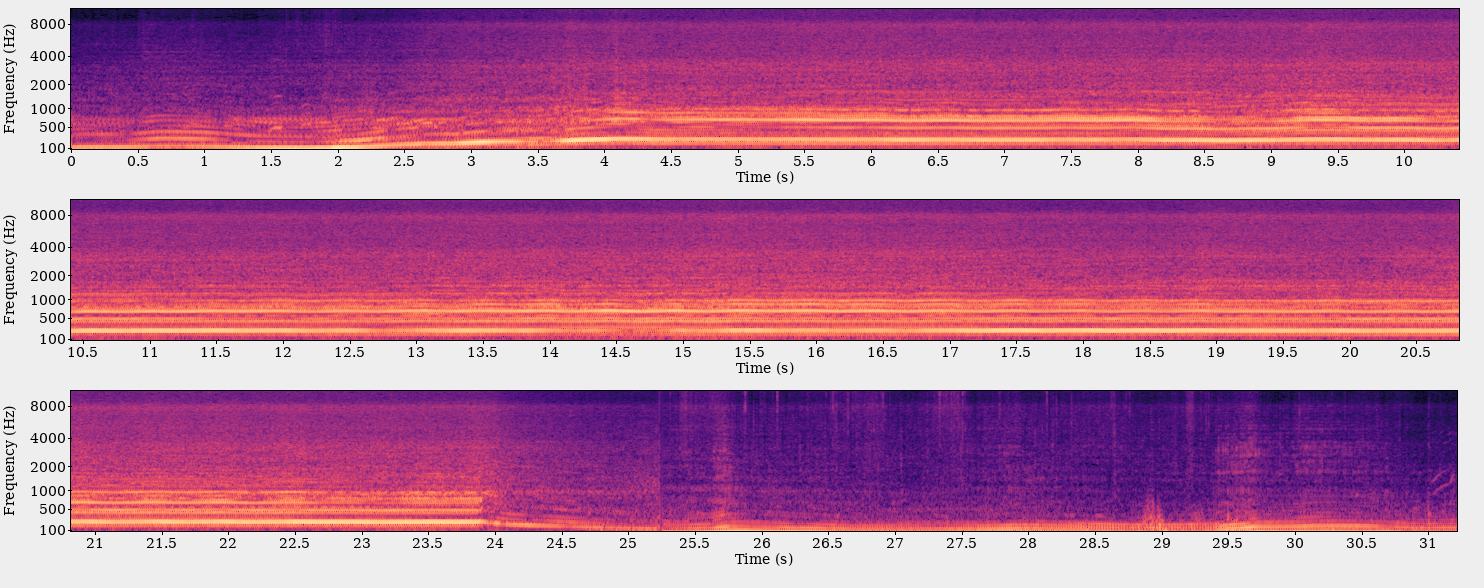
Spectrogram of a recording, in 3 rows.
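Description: Mk1 Ford Escort trials car's engine revving up over the first few seconds, then held at steady high revs for about twenty seconds as the car climbs the muddy, rocky section. It drops away suddenly near the end, leaving a lower, uneven engine note.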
